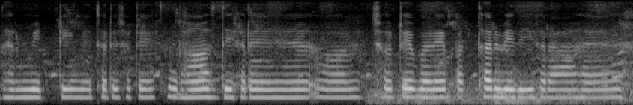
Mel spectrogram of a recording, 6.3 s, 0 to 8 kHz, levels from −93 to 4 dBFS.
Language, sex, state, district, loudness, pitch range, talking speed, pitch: Hindi, female, Bihar, Darbhanga, -28 LUFS, 225-235 Hz, 160 wpm, 230 Hz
